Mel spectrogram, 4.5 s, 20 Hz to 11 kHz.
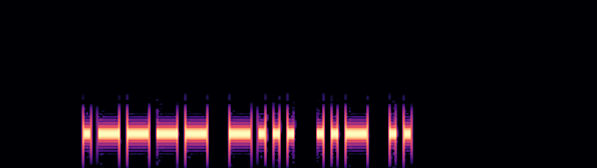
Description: Morse code, heard as a keyed tone, about 22 wpm, 700 Hz. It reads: 1BUI
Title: Four Challenging Letter-Number Combinations 22wpm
